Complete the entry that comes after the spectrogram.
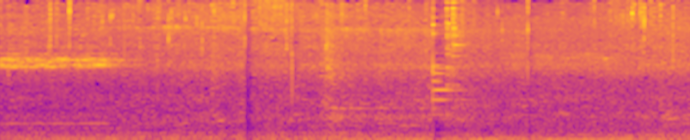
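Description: Egg paratha sizzling in oil on a large flat griddle (tawa), over a steady low rumble of street traffic. A short high tone sounds at the start, and a metallic clink comes a little past three seconds in.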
